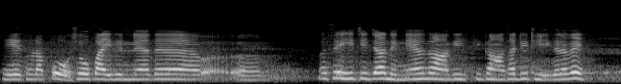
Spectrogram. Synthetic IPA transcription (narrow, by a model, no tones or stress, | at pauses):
eːt̪ʰoːɽaːpoːʃoːpaːiːd̪ɪneːãːt̪ẽː | məseːɦiːt͡ʃiːd͡ʒãːd̪ɪnːeːãːɡãːkiːkɪɡãːsaːɖiːʈʰiːkɾəʋeː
